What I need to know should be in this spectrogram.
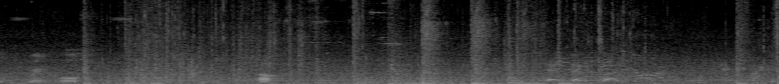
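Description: Wooden boards crack and splinter under heavy blows.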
